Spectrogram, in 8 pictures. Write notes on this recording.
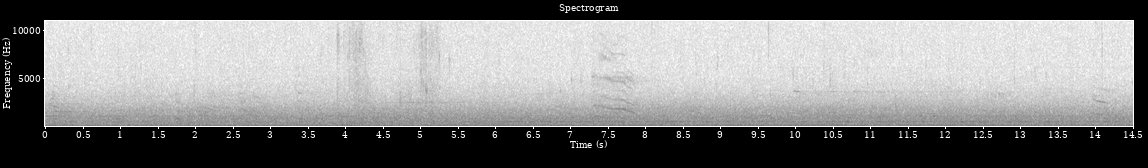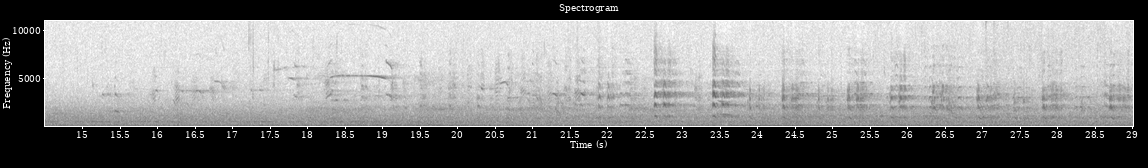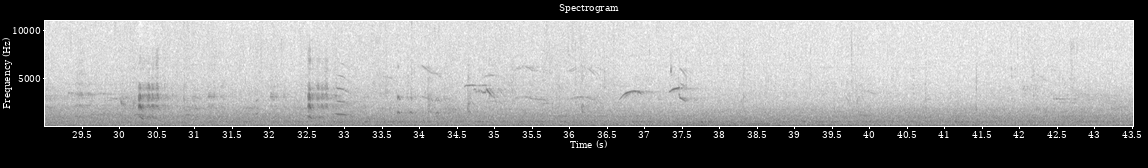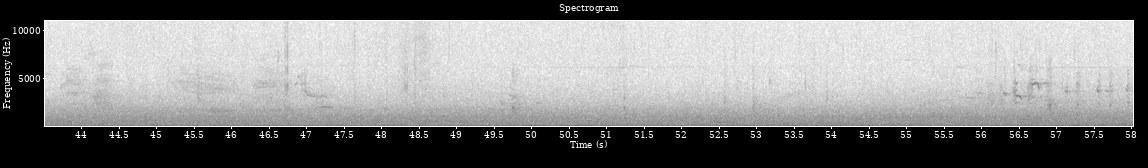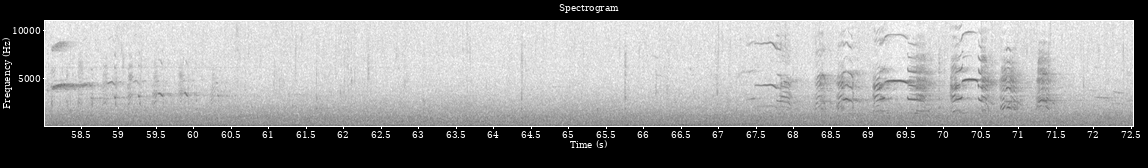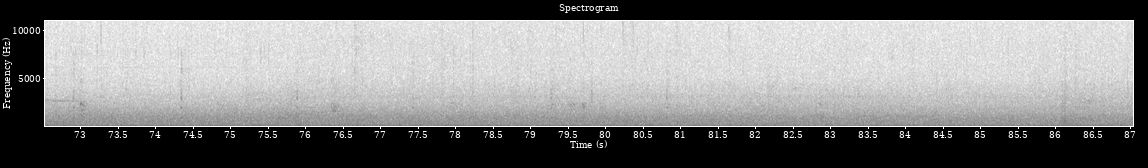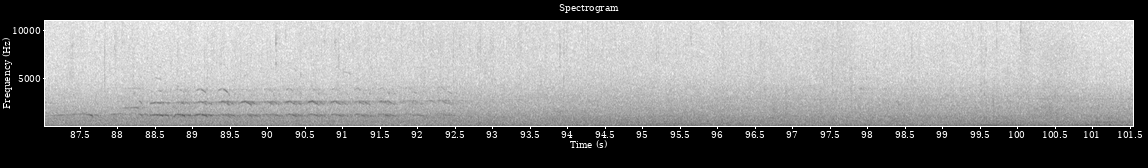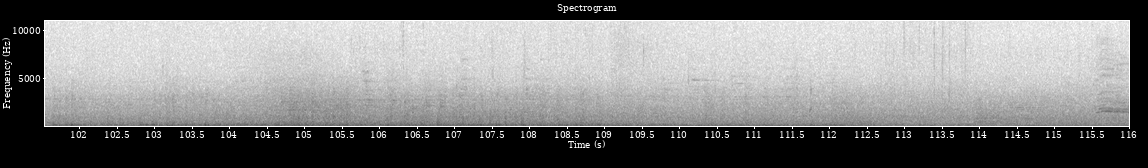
The Binckhorst Mapping Project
